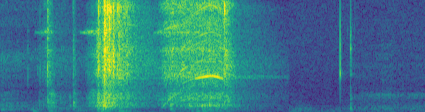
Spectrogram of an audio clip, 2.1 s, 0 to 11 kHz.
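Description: Short whirring bursts from a power tool removing the head unit screws in a 5th-generation Toyota 4Runner dashboard, with two quick whines and then a pair of small clicks, close and without speech.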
